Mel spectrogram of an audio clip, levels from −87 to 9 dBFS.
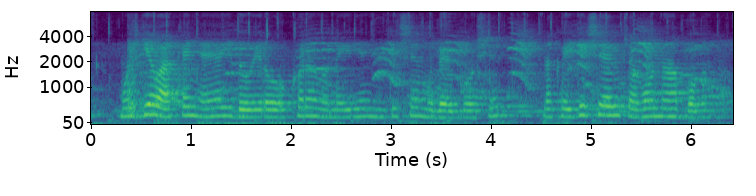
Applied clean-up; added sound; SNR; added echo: none; Typing; 19 dB; reverberation time 0.9 s.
